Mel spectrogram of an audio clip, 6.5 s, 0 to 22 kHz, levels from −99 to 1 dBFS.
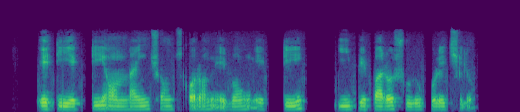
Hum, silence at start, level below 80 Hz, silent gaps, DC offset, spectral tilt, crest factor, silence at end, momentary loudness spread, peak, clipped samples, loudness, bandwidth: none; 0.45 s; -66 dBFS; 1.07-1.13 s, 3.36-3.53 s, 3.84-4.17 s, 5.32-5.38 s; under 0.1%; -6.5 dB/octave; 20 dB; 0.55 s; 10 LU; -6 dBFS; under 0.1%; -25 LUFS; 7.4 kHz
